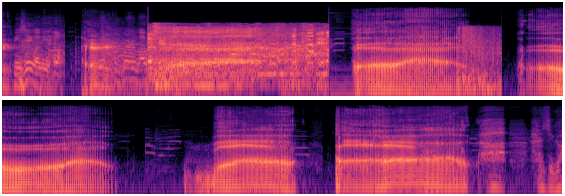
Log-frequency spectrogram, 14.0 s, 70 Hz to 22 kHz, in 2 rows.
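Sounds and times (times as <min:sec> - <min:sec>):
man belching: 0:01.0 - 0:03.2, 0:04.4 - 0:05.8, 0:06.4 - 0:08.4, 0:09.5 - 0:13.0.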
